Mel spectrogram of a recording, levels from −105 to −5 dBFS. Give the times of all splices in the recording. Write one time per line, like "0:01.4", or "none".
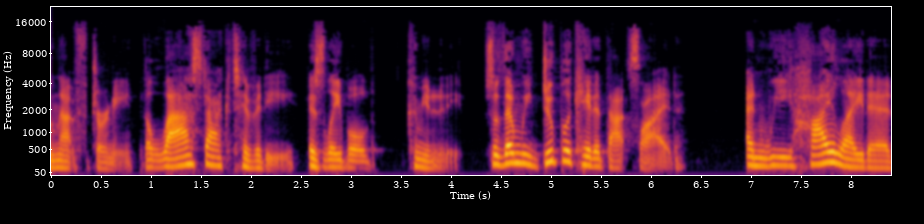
none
